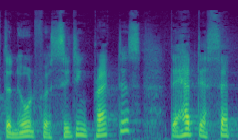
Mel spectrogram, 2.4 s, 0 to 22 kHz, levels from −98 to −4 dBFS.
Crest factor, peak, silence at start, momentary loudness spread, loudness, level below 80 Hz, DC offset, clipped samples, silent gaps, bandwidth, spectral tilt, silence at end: 18 dB; -10 dBFS; 0 s; 8 LU; -29 LUFS; -58 dBFS; under 0.1%; under 0.1%; none; 16 kHz; -5.5 dB/octave; 0 s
